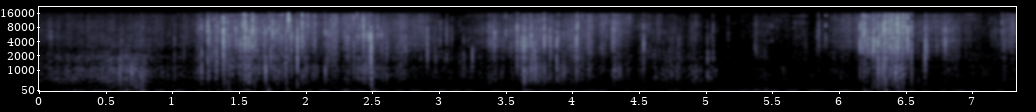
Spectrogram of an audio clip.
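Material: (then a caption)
Magnesium carbonate. Long purple-painted nails and fingertips press, crush and scratch through a heap of white gym chalk (magnesium carbonate) broken into crumbly chunks and powder. Bright, dry crunching and crackling with dense, sharp clicks swells into louder bursts and then eases into softer scratching. The solid pieces crumble apart under the pressure.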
